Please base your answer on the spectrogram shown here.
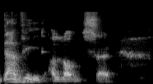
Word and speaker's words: David Alonso: um um David Alonso David I pronounce it in Colombian David Alonso he seems to be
